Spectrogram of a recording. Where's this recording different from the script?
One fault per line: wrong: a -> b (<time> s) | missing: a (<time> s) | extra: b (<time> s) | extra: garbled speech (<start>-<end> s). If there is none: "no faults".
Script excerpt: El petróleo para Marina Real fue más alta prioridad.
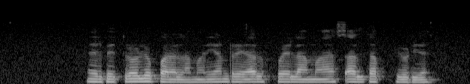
extra: la (1.8 s)
extra: la (2.9 s)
